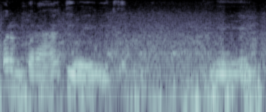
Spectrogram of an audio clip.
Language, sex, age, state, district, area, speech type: Gujarati, male, 60+, Gujarat, Rajkot, urban, spontaneous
